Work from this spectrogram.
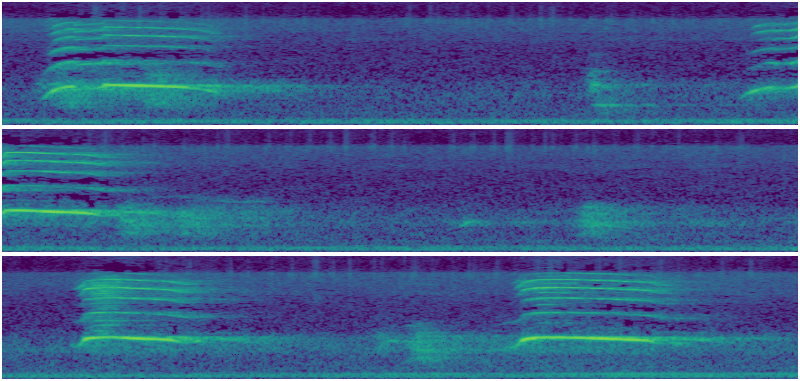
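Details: A red fox in a side yard at night calls persistently with harsh, strained, hoarse cries that rise slightly and fall away, each about a second long, every two to four seconds, over a faint low hum.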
